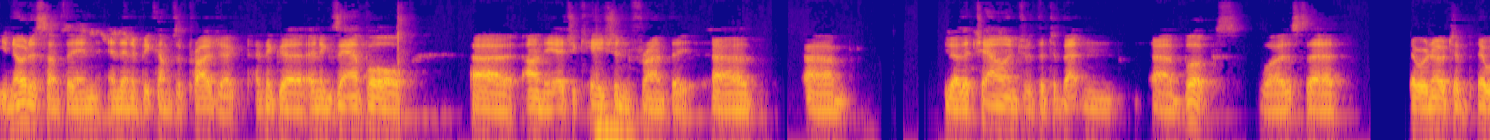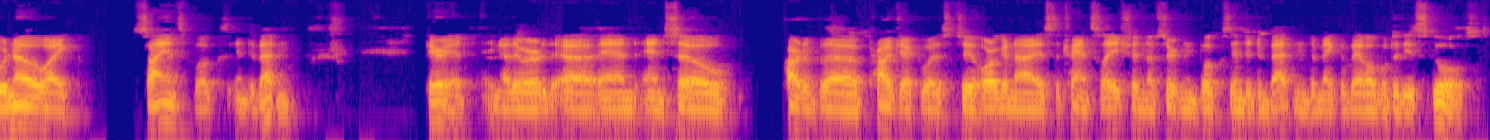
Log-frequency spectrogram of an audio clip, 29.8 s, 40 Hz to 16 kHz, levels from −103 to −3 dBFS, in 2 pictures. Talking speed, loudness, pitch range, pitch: 150 wpm, -24 LUFS, 75-85 Hz, 80 Hz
